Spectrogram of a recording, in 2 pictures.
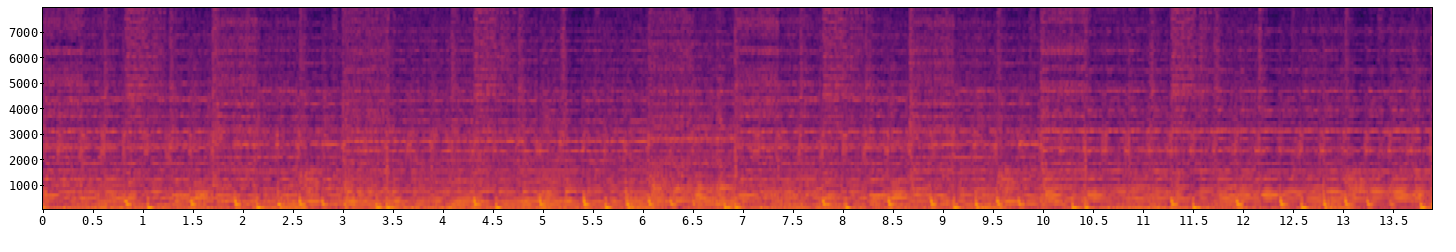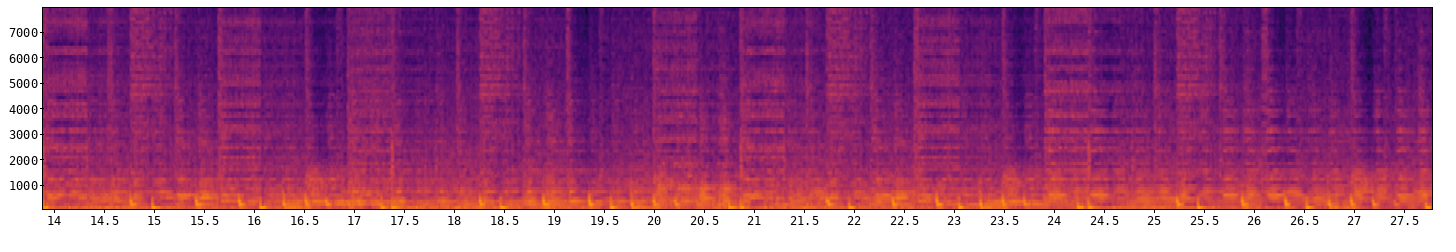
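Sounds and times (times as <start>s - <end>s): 
music: 0.0s - 27.7s.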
